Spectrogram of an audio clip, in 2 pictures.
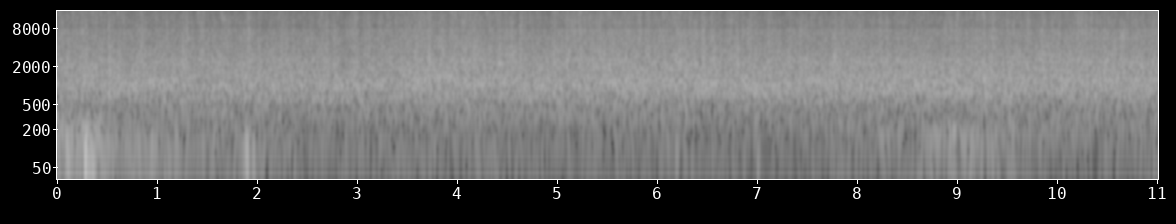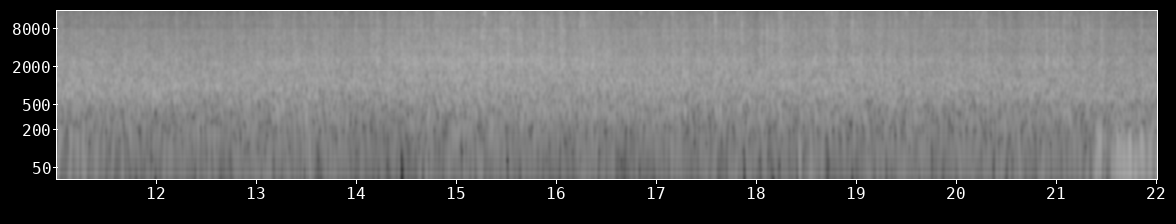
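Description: Steady rain falling, an even hiss, with a few short low bumps in the first seconds and near the end.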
